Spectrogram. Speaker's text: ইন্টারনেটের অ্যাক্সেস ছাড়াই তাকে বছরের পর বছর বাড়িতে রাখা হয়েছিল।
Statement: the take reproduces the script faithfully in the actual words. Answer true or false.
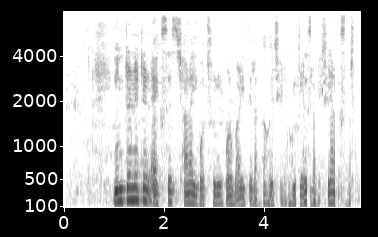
false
